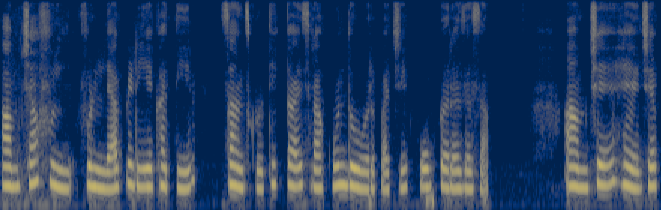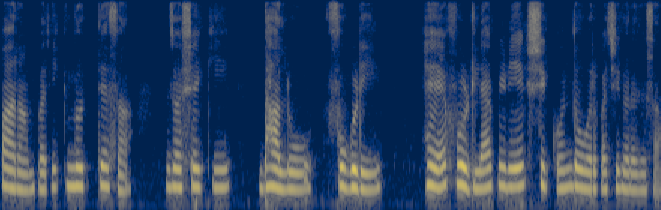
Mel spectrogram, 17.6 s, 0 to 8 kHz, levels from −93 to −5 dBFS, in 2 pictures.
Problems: background sounds at intervals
